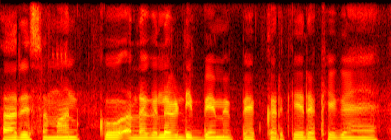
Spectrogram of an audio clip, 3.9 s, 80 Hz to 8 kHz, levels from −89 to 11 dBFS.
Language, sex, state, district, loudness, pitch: Hindi, male, Jharkhand, Deoghar, -17 LUFS, 130 Hz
